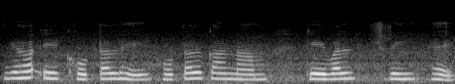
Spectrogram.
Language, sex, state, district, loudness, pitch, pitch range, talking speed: Hindi, female, Madhya Pradesh, Dhar, -14 LUFS, 250 Hz, 240-270 Hz, 130 wpm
